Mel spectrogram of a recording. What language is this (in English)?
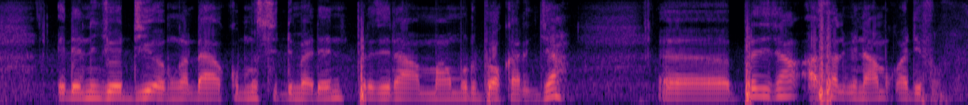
Fula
